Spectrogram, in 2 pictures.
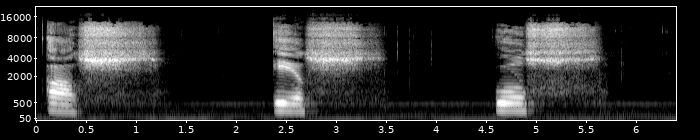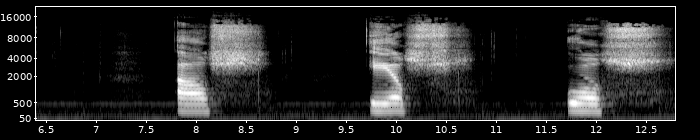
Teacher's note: हमें महसूस हुआ कि हर्फ साद की आवाज मोटी हो रही है ठीक है तो सद जो है वो मोटा हर्फ है तो · تو صاد جو ہے وہ موٹا حرف ہے، تو اس کی آواز جو ہے وہ موٹی ہوگی، اور حرف موٹا کرنے کے لیے کیا ہوتا ہے کہ زبان پیالہ نما بن جاتی ہے، ٹھیک ہے؟ پیچھے سے بھی اوپر اٹھ جائے گی زبان کی جڑ، اور آگے سے بھی، اور بیچ میں جو ہے وہ پیالہ سا بن جائے گا۔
